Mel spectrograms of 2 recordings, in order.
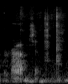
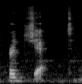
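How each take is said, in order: First: "project" dropped softly as PRAH-ject, first syllable stressed; noun pronunciation. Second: "project" slowly as pruh-JECT, second syllable stressed; verb pronunciation. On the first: Tarot reader ruling out a meaning, soft "project" as PRAH-ject. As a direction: say "project" like the noun, much softer. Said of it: "not project". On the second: Tarot reader picking the card's meaning, "project" as pruh-JECT. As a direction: say "project" as in projecting onto someone. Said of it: "I'm going to say project". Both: Shown as a demonstration.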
